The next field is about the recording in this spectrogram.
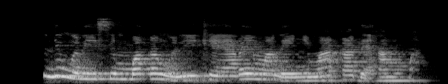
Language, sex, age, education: Igbo, female, 30-45, tertiary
